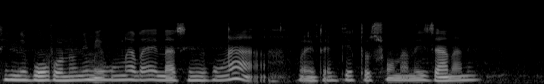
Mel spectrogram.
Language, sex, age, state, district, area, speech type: Bodo, female, 45-60, Assam, Udalguri, rural, spontaneous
